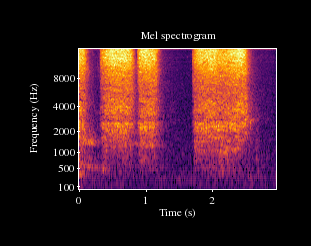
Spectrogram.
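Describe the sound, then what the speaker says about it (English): Two to three short hissing bursts of hairspray from an aerosol can onto curled hair, close and soft, separated by brief pauses. "Spray a little bit of hairspray,"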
